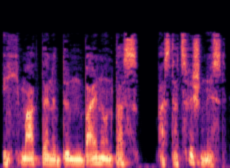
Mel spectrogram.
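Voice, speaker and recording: A man voicing an earnest young man of a sworn guard, quiet and a little hesitant. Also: fairly low pitch, fairly even intonation, unhurried, slightly rough, dry recording, lo-fi sound.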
